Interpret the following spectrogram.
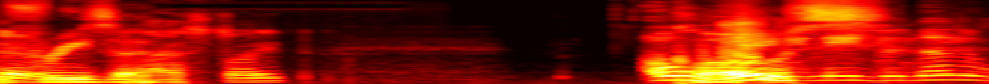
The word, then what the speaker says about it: Blastoise: It's Blastoise. I would have gave you $50,000 for that. Yep. It's not Blastoid. He's not a hemorrhoid. What it- It's a stoise, like a tortoise.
